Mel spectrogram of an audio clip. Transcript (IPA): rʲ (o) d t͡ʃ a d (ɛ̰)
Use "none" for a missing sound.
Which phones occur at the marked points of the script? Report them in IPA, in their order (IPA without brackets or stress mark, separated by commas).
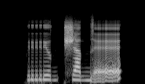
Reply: o, ɛ̰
